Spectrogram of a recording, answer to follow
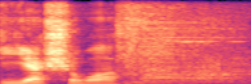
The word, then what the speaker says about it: Yeshua: so the name is actually apparently for a time supposed to be pronounced Yeshua.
